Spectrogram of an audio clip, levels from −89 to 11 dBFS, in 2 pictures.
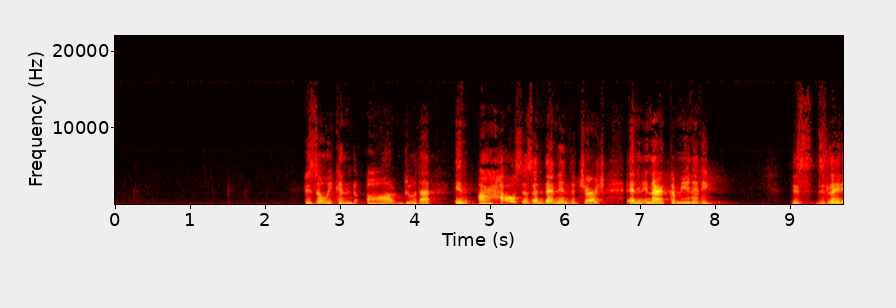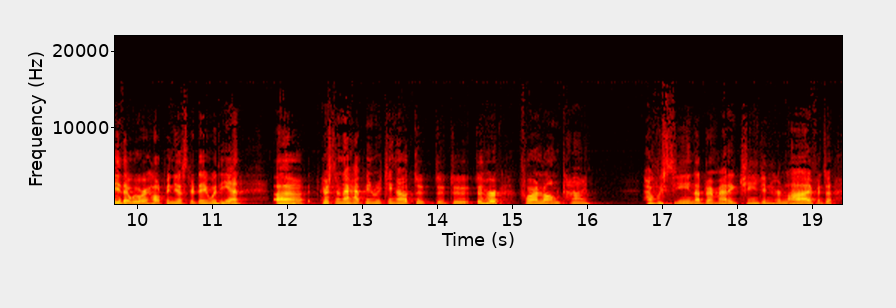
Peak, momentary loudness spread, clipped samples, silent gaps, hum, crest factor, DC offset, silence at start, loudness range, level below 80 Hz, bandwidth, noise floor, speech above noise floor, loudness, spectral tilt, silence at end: -4 dBFS; 12 LU; under 0.1%; none; none; 24 dB; under 0.1%; 2.55 s; 7 LU; -70 dBFS; 15 kHz; -74 dBFS; 47 dB; -27 LUFS; -5.5 dB/octave; 0.05 s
